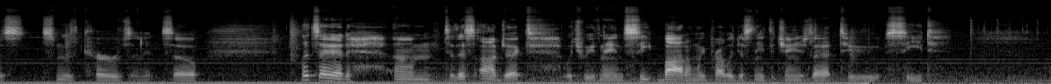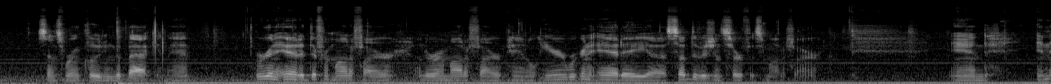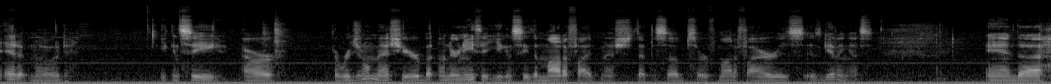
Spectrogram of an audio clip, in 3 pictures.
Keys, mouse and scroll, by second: 7.8-9.7 drag, 10.0 BackSpace, 10.1 BackSpace, 14.3-17.6 drag, 21.8-23.7 middle drag.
